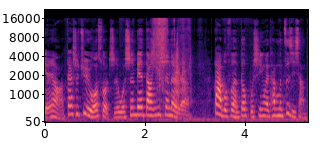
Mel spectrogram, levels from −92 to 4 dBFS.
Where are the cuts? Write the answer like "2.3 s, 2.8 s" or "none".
none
